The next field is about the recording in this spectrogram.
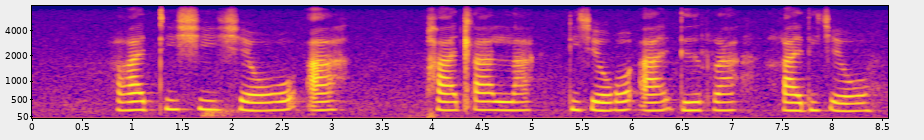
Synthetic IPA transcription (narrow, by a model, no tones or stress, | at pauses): ɣatʼiʃiʃɛɣʊa | pʰat͡ɬʼala | d̥it͡ʃʼeɣɔʔadira | ɣadit͡ʃʼeːɣɔ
